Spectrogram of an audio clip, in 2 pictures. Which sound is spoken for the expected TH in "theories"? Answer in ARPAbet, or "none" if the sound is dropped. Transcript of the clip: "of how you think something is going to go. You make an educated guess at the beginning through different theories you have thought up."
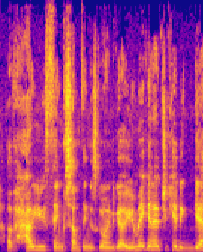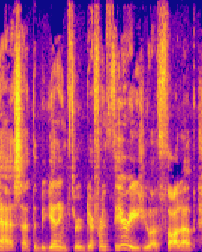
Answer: TH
